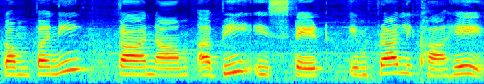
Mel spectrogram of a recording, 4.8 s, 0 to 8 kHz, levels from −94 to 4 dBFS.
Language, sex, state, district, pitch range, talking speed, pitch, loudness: Hindi, female, Madhya Pradesh, Dhar, 220-275 Hz, 100 wpm, 235 Hz, -16 LUFS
